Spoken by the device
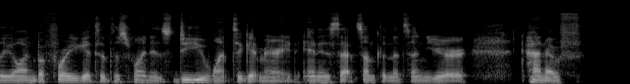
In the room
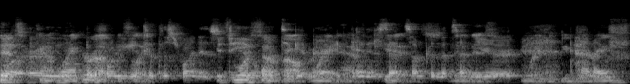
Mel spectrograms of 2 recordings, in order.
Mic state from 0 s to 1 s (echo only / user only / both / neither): both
